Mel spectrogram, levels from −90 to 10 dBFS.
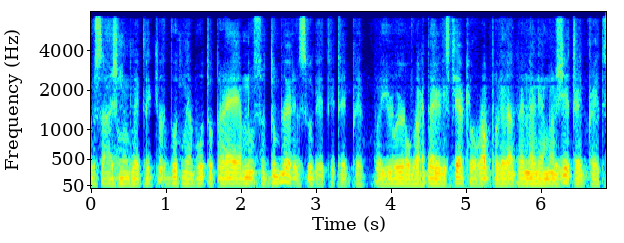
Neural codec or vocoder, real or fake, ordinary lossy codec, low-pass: codec, 16 kHz in and 24 kHz out, 0.6 kbps, FireRedTTS-2 codec; fake; MP3, 48 kbps; 7.2 kHz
